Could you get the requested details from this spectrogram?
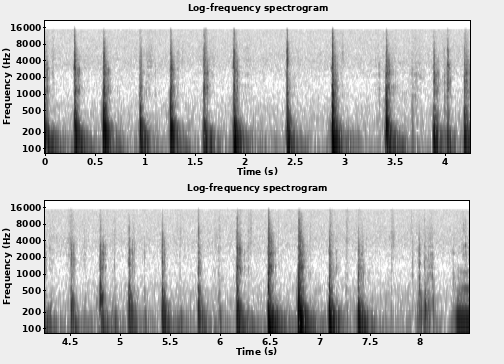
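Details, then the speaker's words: Lada Priora glovebox rattled on the right side. Its bushings were wrapped with electrical tape in two places; tapping now gives dull, low thuds with no sharp buzz, and the bushings sit firm. "звуки стали глуховат ее уже не такие надоедливые носами втулки сидят мёртвые"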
